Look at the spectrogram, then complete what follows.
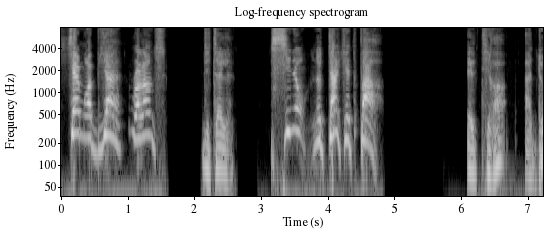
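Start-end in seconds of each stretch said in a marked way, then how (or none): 0.1-1.6 high, loud tense instruction; appel tendu. A narrator's reading. Bracing to shoot, knotted with fear. 3.2-4.8 very high, strained delivery; voix tendue. A narrator's reading. Anxious aside before shooting.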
